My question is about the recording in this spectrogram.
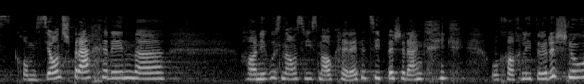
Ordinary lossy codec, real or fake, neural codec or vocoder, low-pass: MP3, 96 kbps; real; none; 9.9 kHz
